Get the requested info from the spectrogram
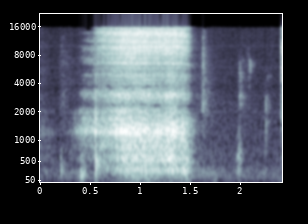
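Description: A man drinking from a glass makes a loud, breathy rush of air through his mouth, about a second long, followed by a couple of faint clicks.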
